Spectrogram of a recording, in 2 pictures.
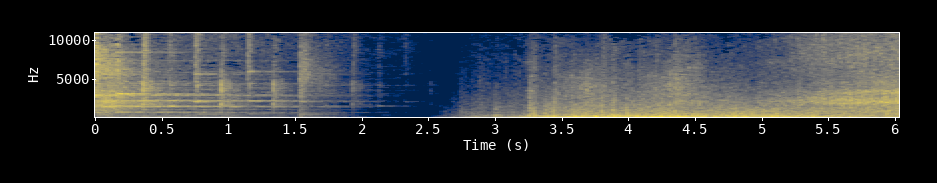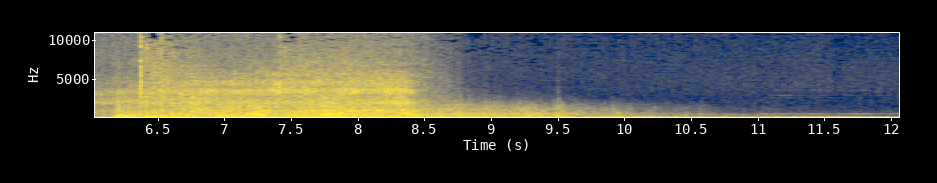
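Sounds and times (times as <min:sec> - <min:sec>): deep rumbling sound effect: 0:02.7 - 0:12.0.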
